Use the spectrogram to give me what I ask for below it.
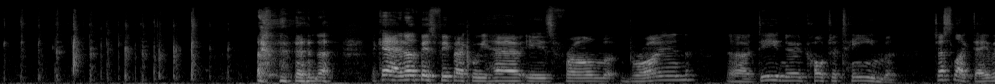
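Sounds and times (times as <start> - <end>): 
hand clapping: 0.0 - 2.8
speech: 2.8 - 9.9.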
